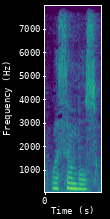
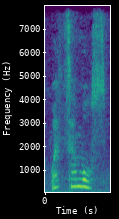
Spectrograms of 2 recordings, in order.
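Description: First: Said in the usual way. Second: Higher, whining what symbols; mock-exasperated high whine; whiny. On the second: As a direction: complain to the game like a frustrated kid.

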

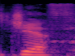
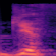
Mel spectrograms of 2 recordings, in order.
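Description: First: Gif with a soft g, like "jif". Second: Gif with a hard g, laughing. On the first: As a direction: start gif with a j sound. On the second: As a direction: start gif with the g of gift. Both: Shown as a demonstration. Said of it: "a whole episode on gif versus gif".

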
